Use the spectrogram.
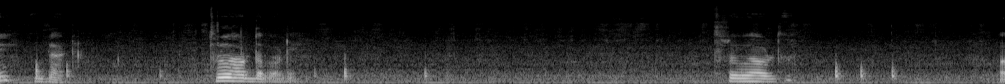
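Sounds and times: marker pen writing on whiteboard: 0.4 - 10.0.

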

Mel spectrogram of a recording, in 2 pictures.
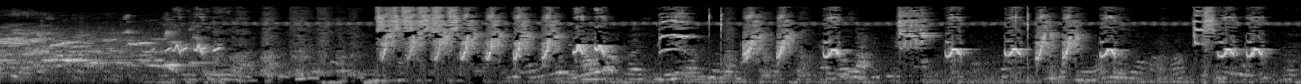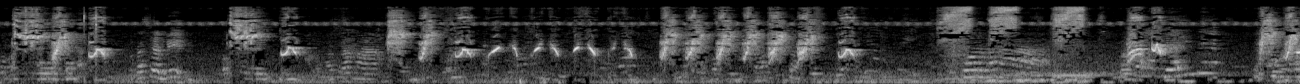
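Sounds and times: bird singing chirps and whistles: 16.9 - 20.1.

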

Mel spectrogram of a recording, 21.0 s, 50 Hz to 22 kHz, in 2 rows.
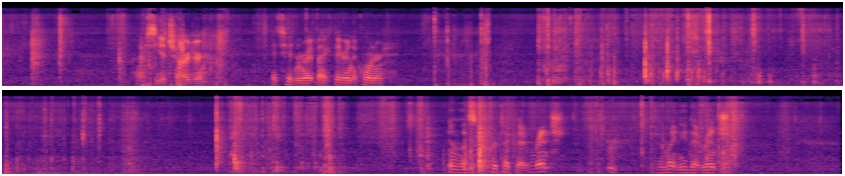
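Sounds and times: cardboard and foam rustling: 6.7 - 12.6, 13.4 - 20.4.

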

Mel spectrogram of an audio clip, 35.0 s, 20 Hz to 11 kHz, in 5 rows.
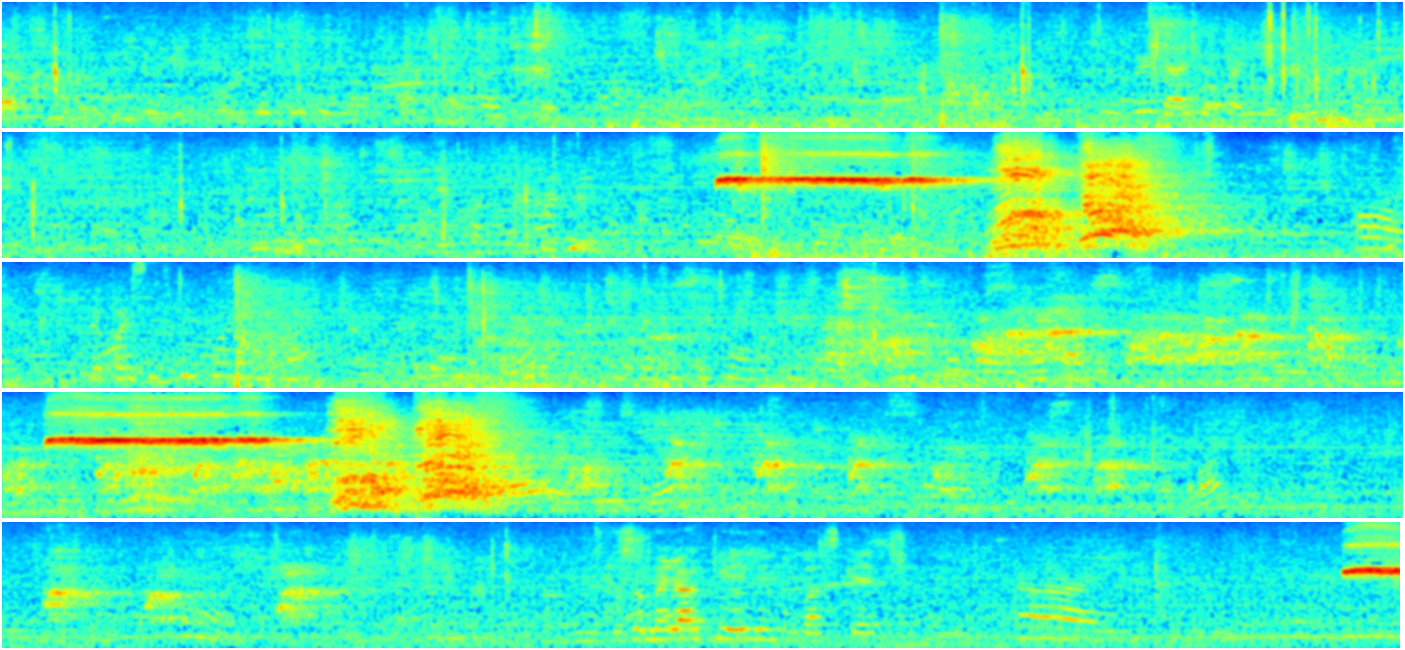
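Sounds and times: onlookers chattering: 0.0 - 35.0
whistle blast: 10.6 - 12.0, 21.2 - 22.7, 34.7 - 35.0
children shouting: 12.0 - 12.9, 21.6 - 23.7.

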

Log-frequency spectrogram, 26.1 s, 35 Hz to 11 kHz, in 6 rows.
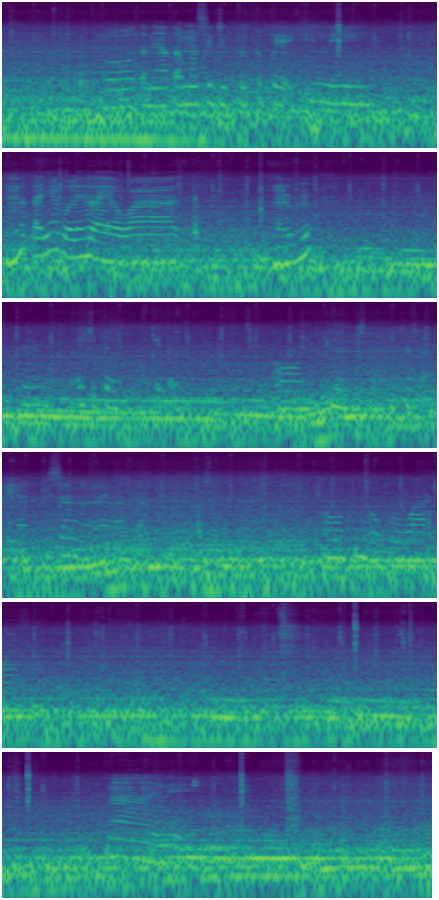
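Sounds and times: car engine and tyres humming: 0.0 - 26.0
sharp clicks: 0.0 - 26.0.

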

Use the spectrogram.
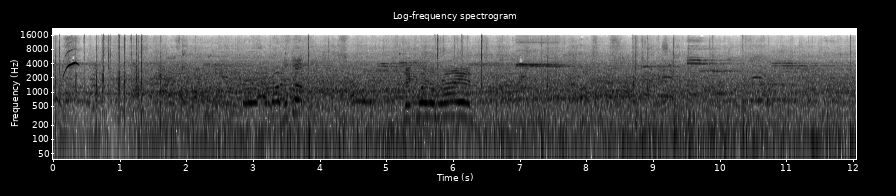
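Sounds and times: volleyballs being hit and bouncing: 3.4 - 10.8, 11.5 - 12.0.

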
